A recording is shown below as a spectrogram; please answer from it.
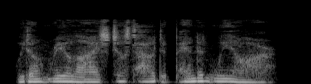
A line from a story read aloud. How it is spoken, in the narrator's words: Michaela sighed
